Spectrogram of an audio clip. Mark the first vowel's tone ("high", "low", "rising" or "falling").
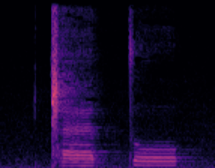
low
